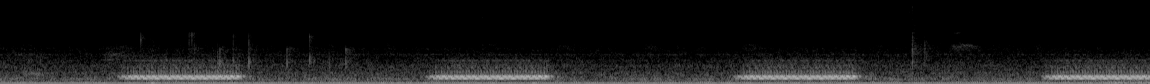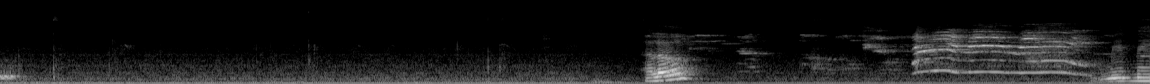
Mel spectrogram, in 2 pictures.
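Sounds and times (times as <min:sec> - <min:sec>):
phone ringback tone: 0:01.2 - 0:02.4, 0:04.3 - 0:05.6, 0:07.4 - 0:08.6, 0:10.4 - 0:11.7.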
